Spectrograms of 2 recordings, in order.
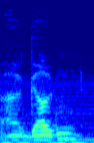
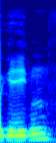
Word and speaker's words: Gaden: We have Joe Godin. I believe that's right. Did I pronounce that correctly? What? No, but that's okay. I'm used to that. My name is Joe Gaden.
